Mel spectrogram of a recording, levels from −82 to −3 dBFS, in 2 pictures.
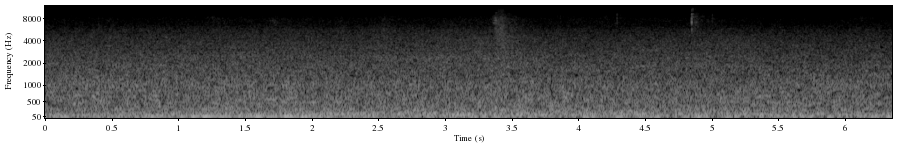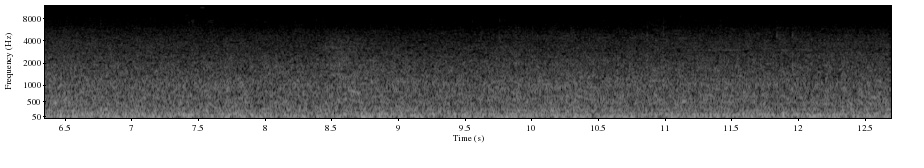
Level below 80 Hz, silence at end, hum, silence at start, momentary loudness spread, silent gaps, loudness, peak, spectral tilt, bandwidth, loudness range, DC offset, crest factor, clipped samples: -44 dBFS; 0 s; none; 0 s; 4 LU; none; -39 LUFS; -24 dBFS; -6 dB/octave; 11 kHz; 3 LU; under 0.1%; 14 dB; under 0.1%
